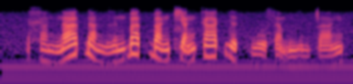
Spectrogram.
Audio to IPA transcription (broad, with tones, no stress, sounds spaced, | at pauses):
x a̤˨˩ ŋ n aː˦˥ t̚ ɗ a̤˨˩ ŋ ɣ ə˨˦ n ɓ a˦˥ t̚ ɓ a˨˦ ŋ t͡ɕ a̰˧˥ ŋ k aː˦˥ k̚ z ə˨˩ t̚ k w o˧˩ s a̰˧˨ m ɲ ə̤˨˩ n t̪ a˨˦ ŋ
